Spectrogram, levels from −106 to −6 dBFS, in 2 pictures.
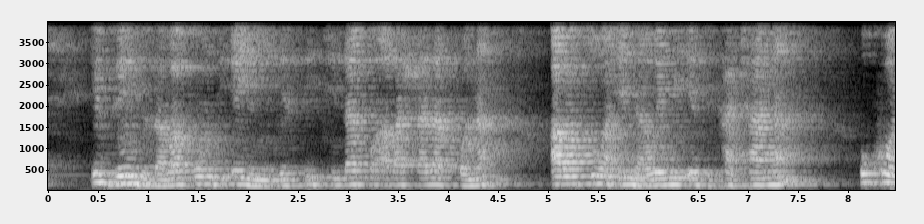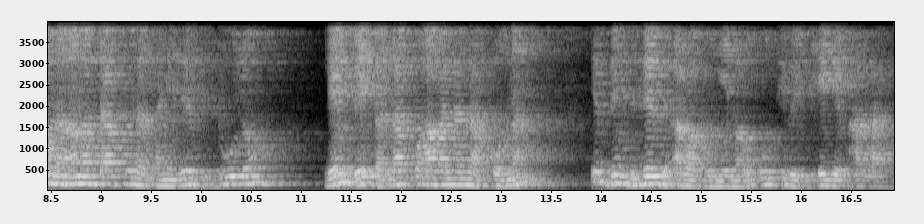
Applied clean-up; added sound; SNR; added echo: none; none; none; reverberation time 1.0 s.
